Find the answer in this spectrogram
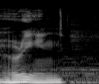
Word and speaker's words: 林: that the onoi here Rin is very much related to its origin it related to its Chinese origin linnn so if it is pronounced as Linn in China when adopted in Japan it's Rin and by the way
